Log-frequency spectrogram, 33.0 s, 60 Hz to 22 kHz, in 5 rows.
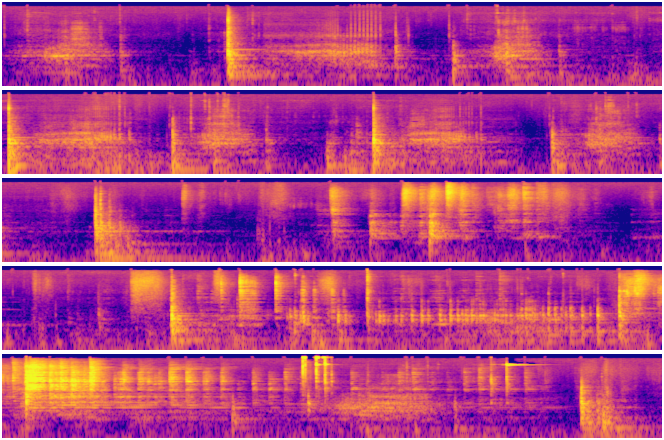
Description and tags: Using a press cutter(don't know the proper name in English) cutting 0.4 cm square stock of metal.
